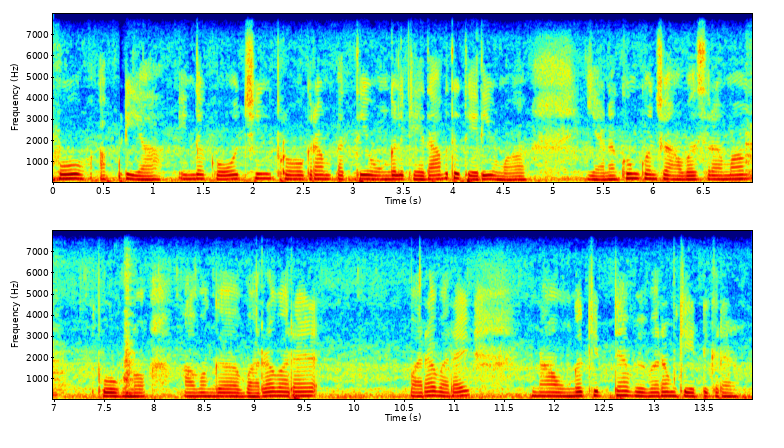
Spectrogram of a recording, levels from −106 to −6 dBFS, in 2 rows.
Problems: constant background noise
